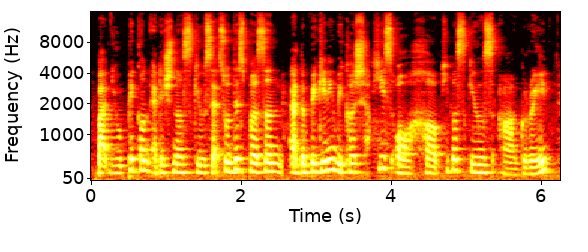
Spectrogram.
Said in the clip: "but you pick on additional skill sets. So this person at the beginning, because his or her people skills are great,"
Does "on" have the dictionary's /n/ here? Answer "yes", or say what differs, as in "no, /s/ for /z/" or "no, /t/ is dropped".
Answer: yes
